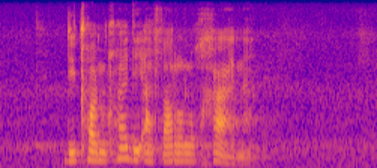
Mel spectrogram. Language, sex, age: Tswana, male, 23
